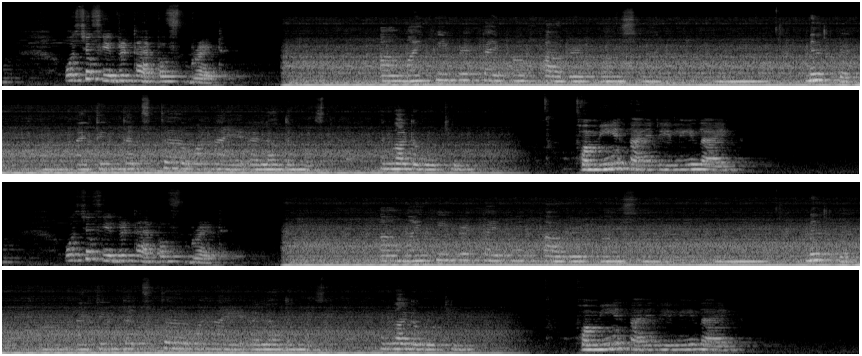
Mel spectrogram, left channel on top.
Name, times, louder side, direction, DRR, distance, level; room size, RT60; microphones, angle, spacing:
voice 1, 0.0-2.2 12.0-12.1 14.3-16.0, left 2 dB, 60° left, 1.1 m, -27 dB
sound 1, 2.8-13.7, equal, 5° left, 4.7 m, -26 dB
voice 2, 3.8-7.7 8.0-8.6 8.9-11.8 12.4-13.3, left 2 dB, 30° left, 1.8 m, -26 dB
20.5 x 10.5 x 2.3 m
head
